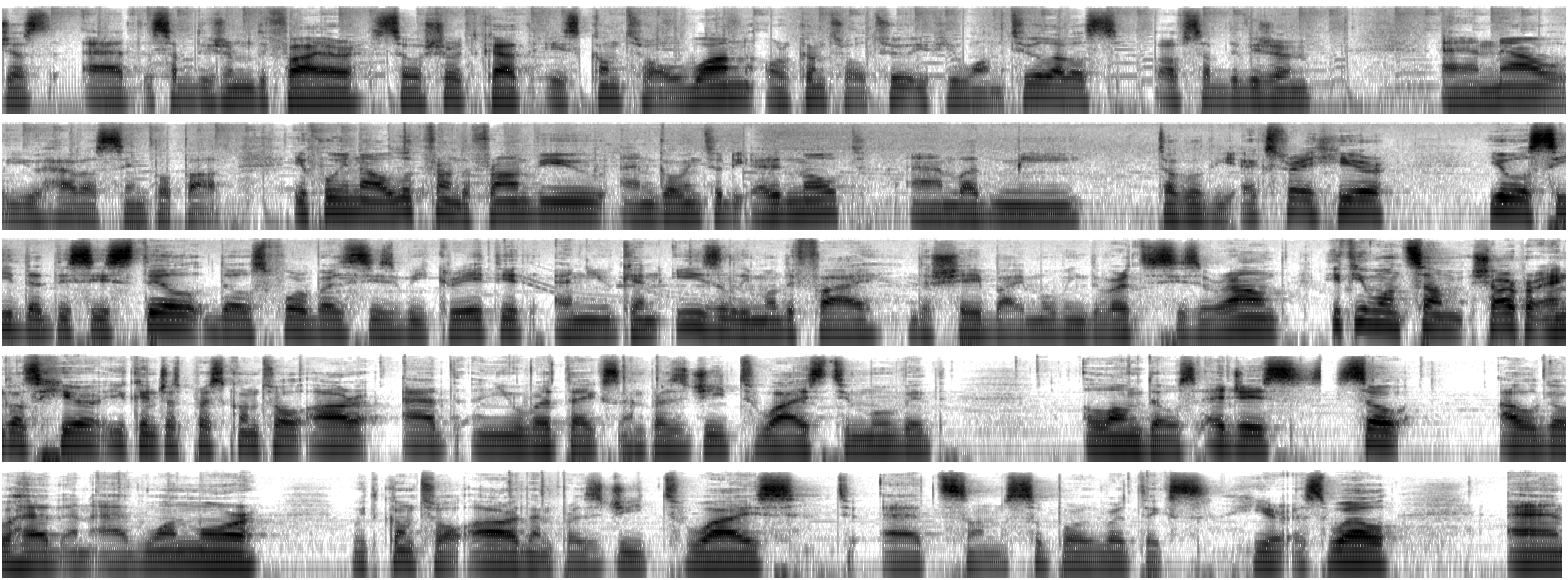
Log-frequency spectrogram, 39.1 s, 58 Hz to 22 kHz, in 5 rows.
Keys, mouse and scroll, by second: 0.7-3.5 drag, 3.5 ctrl+1, 6.8-9.7 middle drag, 9.7 KP_1, 11.0 Tab, 13.4 z, 15.4 click, 16.0 click, 17.2 scroll up 2, 18.0 click, 19.0 g, 21.5-22.1 scroll down 1, 24.5 ctrl+r, 26.5 g, 29.5 ctrl+r, 30.0 ctrl+z, 31.0 ctrl+r, 33.7 g, 38.9 ctrl+r.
